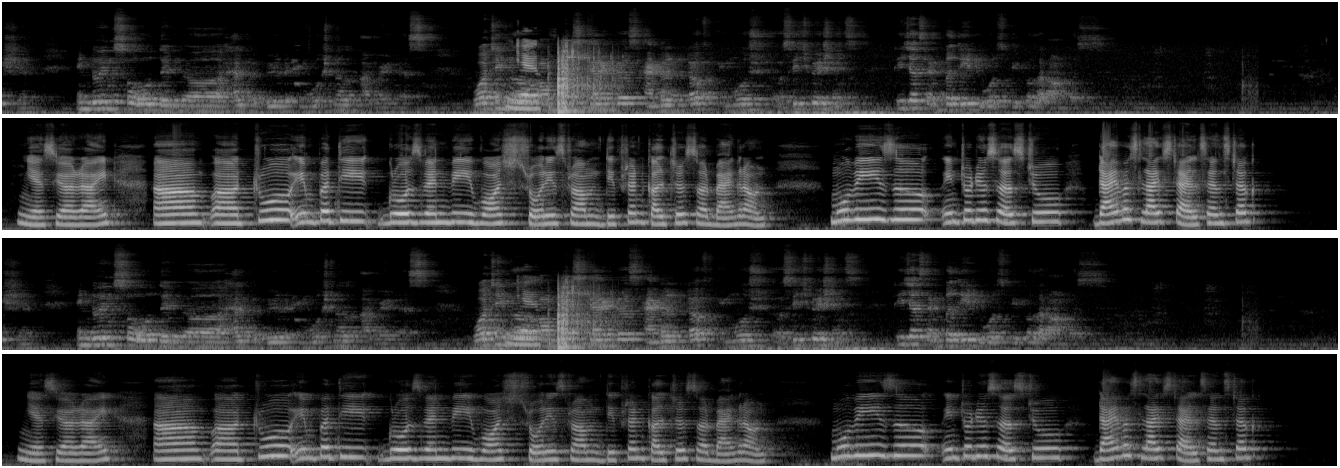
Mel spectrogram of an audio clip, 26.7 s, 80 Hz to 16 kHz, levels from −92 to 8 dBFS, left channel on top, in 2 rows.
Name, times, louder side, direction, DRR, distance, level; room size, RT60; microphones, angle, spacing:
voice 1, 0.0-11.6 12.0-12.1, right 1 dB, 5° left, 4.2 m, -41 dB
voice 2, 5.0-5.4 13.5-21.1 21.7-25.9, left 5 dB, 70° left, 0.5 m, -28 dB
Coin (dropping), 5.5-6.3 12.4-12.6, left 3 dB, 20° left, 0.7 m, -33 dB
21.5 x 10.5 x 5.4 m
head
